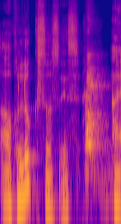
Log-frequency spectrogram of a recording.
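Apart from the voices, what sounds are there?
dog barking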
